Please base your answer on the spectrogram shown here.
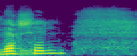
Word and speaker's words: Verscheld: Vincent Verscheld, je l'ai bien prononcé? Tout à fait. Verscheld.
